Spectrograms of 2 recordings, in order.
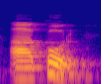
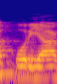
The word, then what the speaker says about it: Correa: जाता है, तो चार्ल्स कोर, ठीक है, चार्ल्स कोर। आपको जो स्पेलिंग से जो समझ में आए उसको लिख लेना, कोरिया, कोर, इस तरह का स्पेलिंग इनका CORREA, ठीक है, कोर या कोरिया, चार्ल्स कोरिया, ये थे इसके आर्किटेक्ट।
